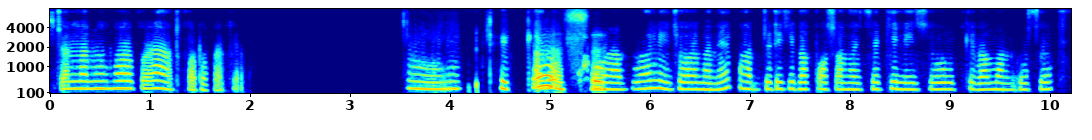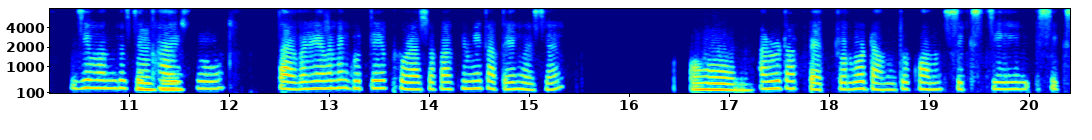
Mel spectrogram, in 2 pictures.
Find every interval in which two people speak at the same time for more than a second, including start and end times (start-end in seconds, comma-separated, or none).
none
